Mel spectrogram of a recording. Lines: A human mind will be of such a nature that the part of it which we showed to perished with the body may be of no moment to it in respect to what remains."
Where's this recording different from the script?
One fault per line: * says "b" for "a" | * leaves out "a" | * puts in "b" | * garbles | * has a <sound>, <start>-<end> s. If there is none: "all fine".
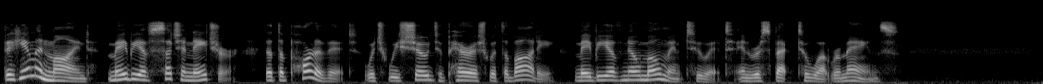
* says "The" for "A"
* says "may" for "will"
* says "perish" for "perished"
